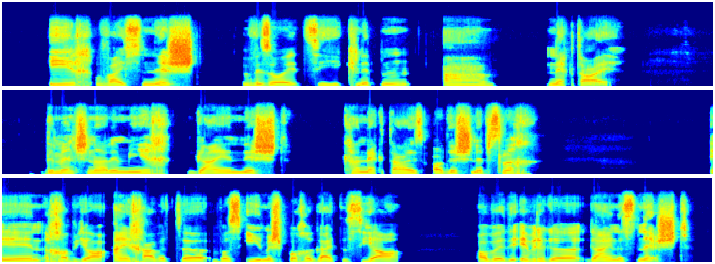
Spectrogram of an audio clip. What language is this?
Yiddish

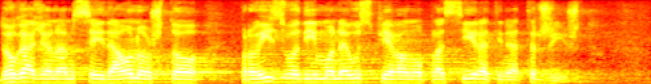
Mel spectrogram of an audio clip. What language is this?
Croatian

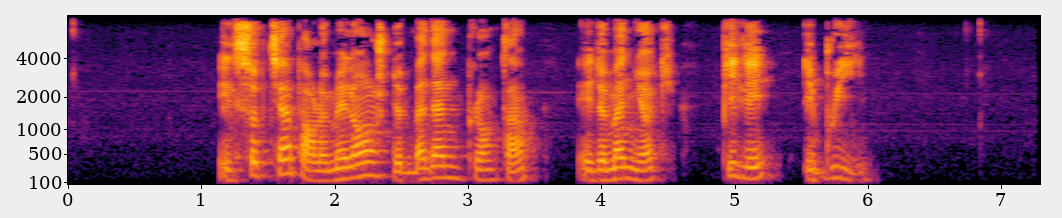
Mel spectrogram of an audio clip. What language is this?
French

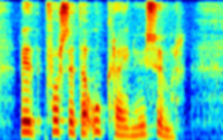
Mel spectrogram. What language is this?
Icelandic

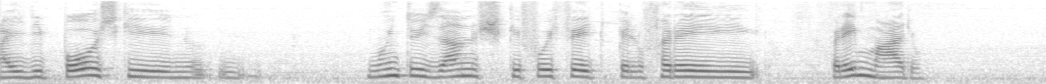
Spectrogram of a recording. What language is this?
Portuguese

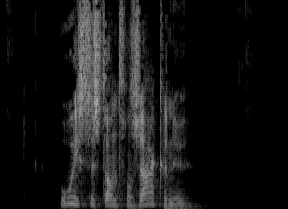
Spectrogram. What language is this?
Dutch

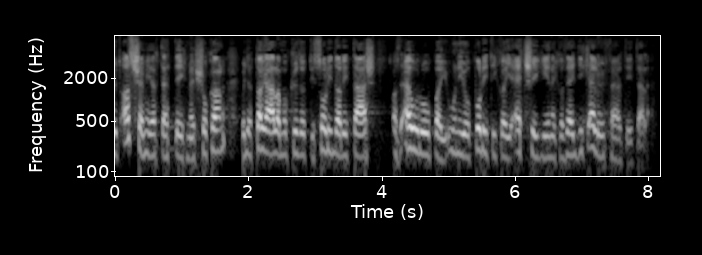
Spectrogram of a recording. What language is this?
Hungarian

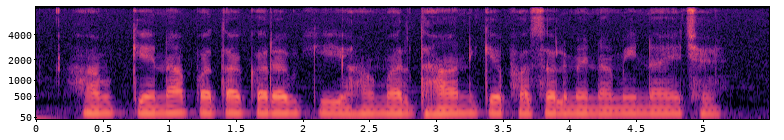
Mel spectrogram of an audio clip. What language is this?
Maithili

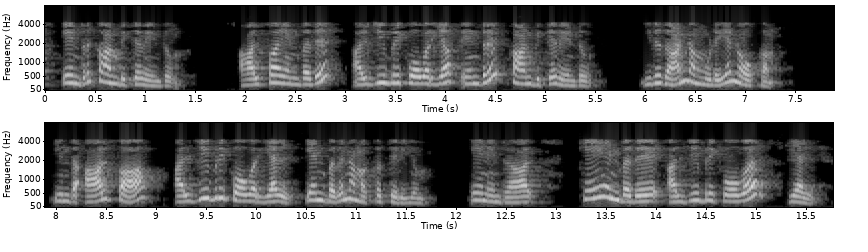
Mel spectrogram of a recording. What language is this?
Tamil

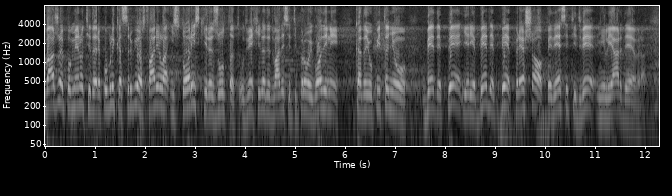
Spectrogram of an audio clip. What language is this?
Serbian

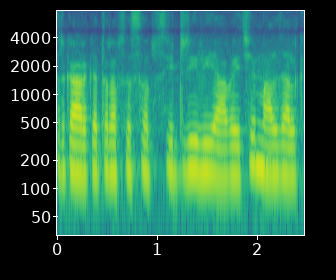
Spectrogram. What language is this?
Maithili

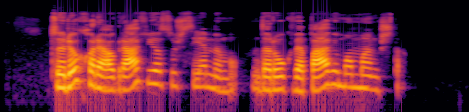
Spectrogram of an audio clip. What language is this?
Lithuanian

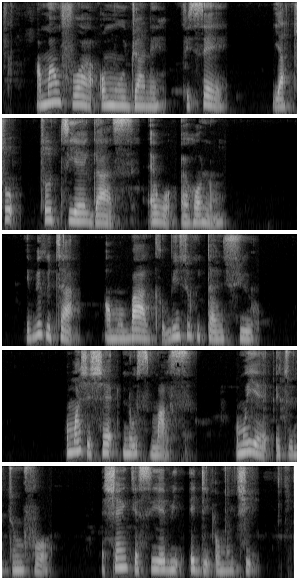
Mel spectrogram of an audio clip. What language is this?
Akan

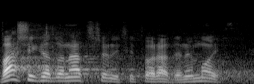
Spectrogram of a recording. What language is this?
Serbian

